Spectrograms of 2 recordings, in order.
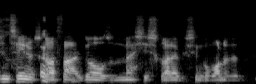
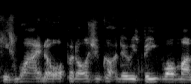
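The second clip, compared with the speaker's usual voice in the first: put-on screaming, urging tone; 3 semitones higher than usual. Retelling what fans shout at the telly: imitating screaming at the TV. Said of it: "we're all screaming at the telly like".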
